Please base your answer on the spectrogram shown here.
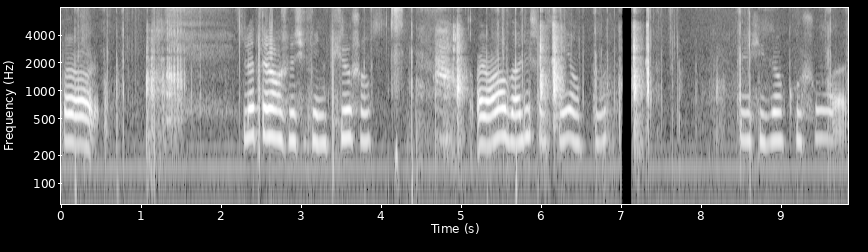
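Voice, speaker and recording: A woman's voice: sits high, level tone, a little slow, long pauses, noisy background. A woman giving casual, rambling let's-play commentary with lots of hesitant fillers. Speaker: gameplay commentator.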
